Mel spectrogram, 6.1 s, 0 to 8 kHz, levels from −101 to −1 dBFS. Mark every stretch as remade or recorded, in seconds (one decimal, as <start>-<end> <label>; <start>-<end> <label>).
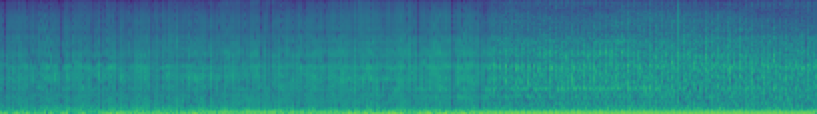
0.0-3.7 remade; 3.7-6.1 recorded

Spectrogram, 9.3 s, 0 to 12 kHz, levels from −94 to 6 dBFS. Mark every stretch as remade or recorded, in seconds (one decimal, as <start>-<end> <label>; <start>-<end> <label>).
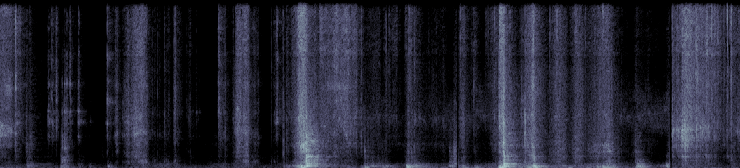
0.0-2.7 recorded; 2.7-4.7 remade; 4.7-9.3 recorded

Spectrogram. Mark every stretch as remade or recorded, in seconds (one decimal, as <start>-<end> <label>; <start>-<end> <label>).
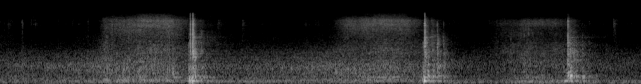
0.0-1.9 recorded; 1.9-5.7 remade; 5.7-6.4 recorded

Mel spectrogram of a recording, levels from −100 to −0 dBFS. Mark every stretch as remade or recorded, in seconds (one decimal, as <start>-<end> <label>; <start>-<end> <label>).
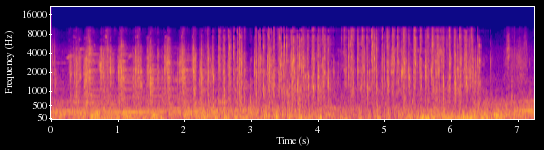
0.0-3.5 recorded; 3.5-6.6 remade; 6.6-7.3 recorded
